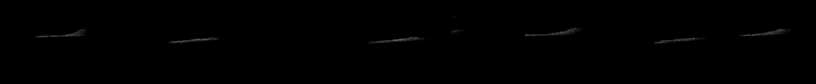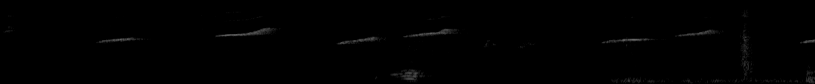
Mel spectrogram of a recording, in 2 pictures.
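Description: A bird singing over and over: short rising whistled chirps about once a second, alternating between a lower and a higher note.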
